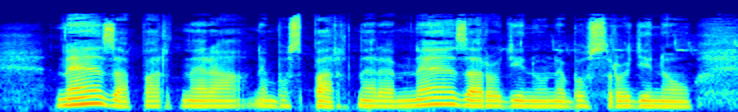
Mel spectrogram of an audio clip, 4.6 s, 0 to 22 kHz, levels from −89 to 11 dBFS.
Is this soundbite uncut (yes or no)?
yes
